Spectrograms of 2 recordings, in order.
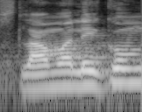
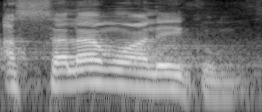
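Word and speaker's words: السلام عليكم: সালামু আলাইকুম না আসসালামু আলাইকুম। হযরত মাওলানা আবরারুল হক সাহেব রহমাতুল্লাহ আলাই বলতেন হামজার উচ্চারণটা পরিষ্কার হইতে হবে।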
